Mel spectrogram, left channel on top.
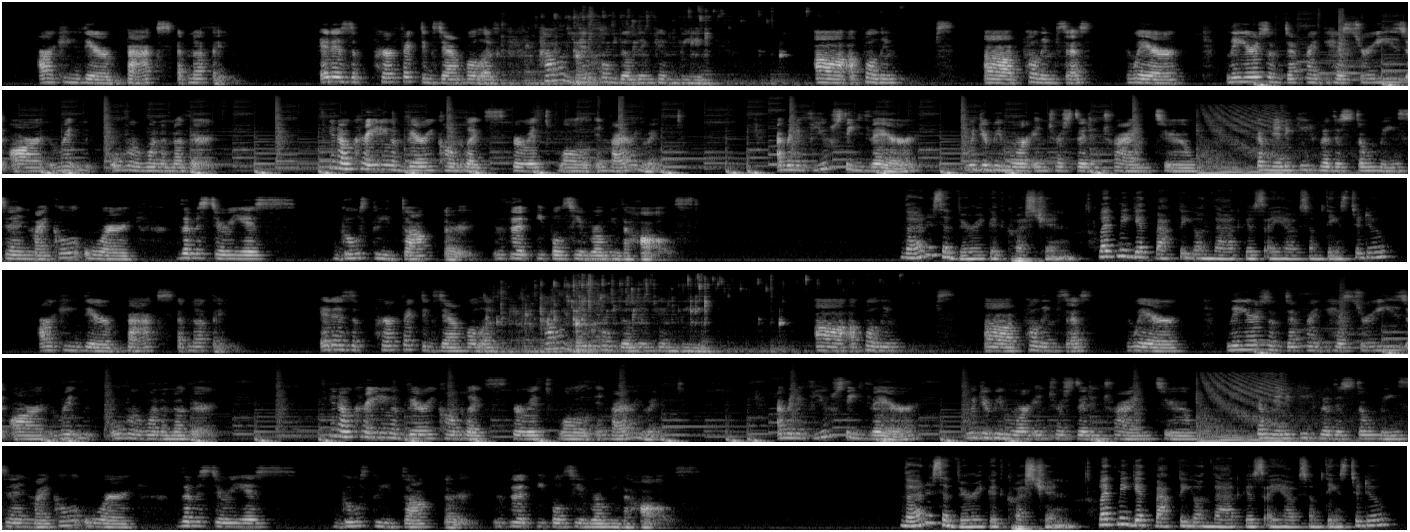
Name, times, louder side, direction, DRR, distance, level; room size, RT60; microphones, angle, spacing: voice 1, 0.4-2.4 3.2-7.0 8.1-9.0 9.3-9.5 9.8-10.9 11.2-16.2 17.3-20.7 21.6-23.2 23.7-26.3 26.6-31.0 31.4-35.0, left 3 dB, 40° left, 0.5 m, -27 dB
Sink (filling or washing), 4.8-9.5, right 4 dB, 70° right, 0.8 m, -36 dB
sound 1, 12.5-25.5, left 3 dB, 80° left, 0.6 m, -34 dB
sound 2, 26.0-29.7, right 1 dB, 15° right, 0.5 m, -37 dB
voice 2, 37.1-38.8 39.1-42.0, right 2 dB, 50° right, 1.2 m, -26 dB
2.8 x 2.8 x 2.7 m
head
